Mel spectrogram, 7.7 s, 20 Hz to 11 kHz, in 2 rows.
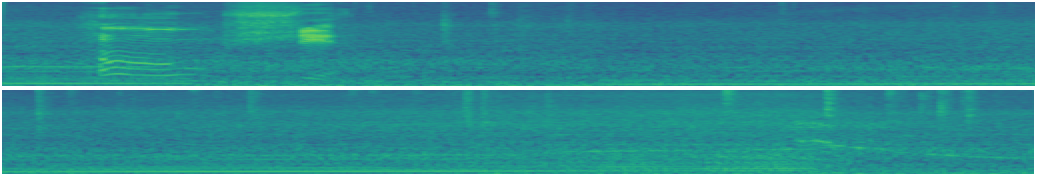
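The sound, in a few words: built twin turbo Mitsubishi 3000GT engine during full pull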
